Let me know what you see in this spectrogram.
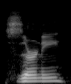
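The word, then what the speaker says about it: Czerny: Of course, Tom Cruise, Haley Atwell, Ving Rhames, Simon Pegg, Rebecca Ferguson, Vanessa Kirby, Henry Cezanne. Zerny, sorry, I mispronounced that one, as Eugene Kittredge, who is back from the first Mission Impossible in 1996.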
